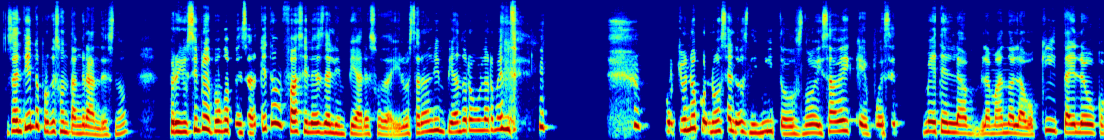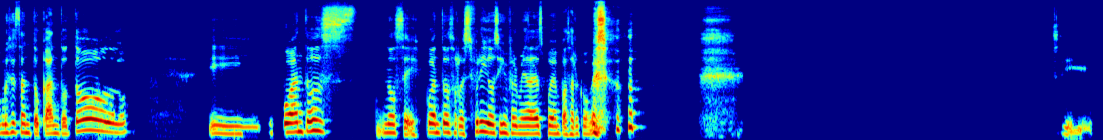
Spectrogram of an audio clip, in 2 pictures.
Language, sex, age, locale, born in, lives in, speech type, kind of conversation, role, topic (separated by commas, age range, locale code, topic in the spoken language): Spanish, female, 35-39, es-PE, Peru, United States, conversation, unstructured, none, ¿Qué es lo que más te molesta de las cadenas de comida rápida?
